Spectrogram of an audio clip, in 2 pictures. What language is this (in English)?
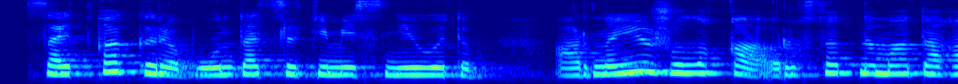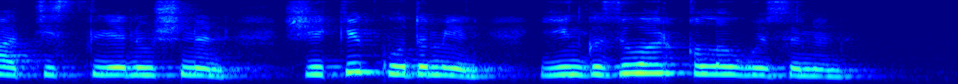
Kazakh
